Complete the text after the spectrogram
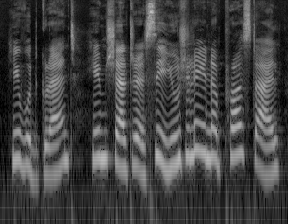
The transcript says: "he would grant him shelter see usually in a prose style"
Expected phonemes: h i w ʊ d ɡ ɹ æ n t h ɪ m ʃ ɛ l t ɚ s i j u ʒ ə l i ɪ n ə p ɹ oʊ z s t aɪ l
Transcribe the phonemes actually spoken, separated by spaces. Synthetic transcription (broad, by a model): h i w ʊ d ɡ ɹ æ n t h ɪ m ʃ ɛ l t ɚ s i j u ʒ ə l i ɪ n ə p ɹ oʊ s t aɪ l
